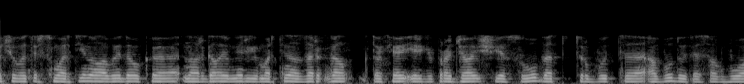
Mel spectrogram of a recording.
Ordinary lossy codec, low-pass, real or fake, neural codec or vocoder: AAC, 16 kbps; 7.2 kHz; fake; codec, 16 kHz, 8 kbps, FreqCodec, larger model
